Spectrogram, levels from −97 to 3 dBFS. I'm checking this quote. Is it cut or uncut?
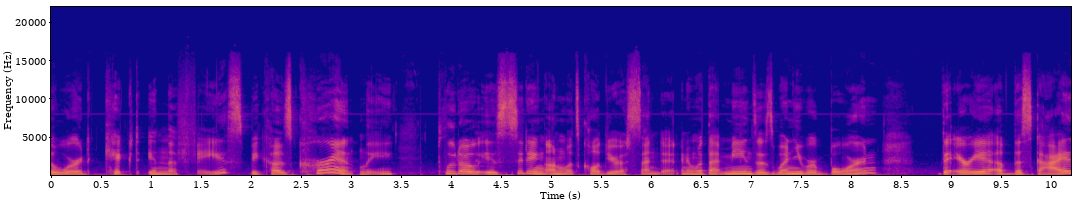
cut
